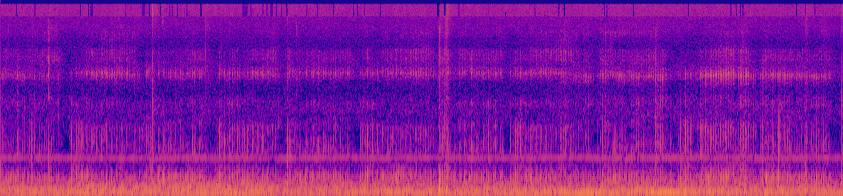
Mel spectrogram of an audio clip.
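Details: Cat recorded close up while purring: a steady low vibrating drone with regular breath-paced swells, a single brief click near the middle, and a faint steady high-pitched whine behind it.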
